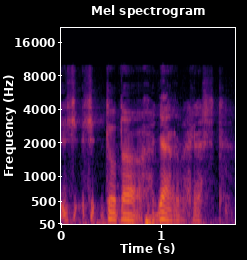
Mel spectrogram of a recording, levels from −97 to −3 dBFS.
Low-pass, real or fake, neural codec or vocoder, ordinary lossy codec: 9.9 kHz; fake; vocoder, 22.05 kHz, 80 mel bands, Vocos; none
